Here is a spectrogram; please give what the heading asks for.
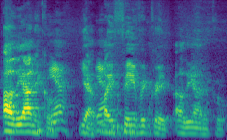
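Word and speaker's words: Aglianico: Yeah, so that's the Boca Alianico di Lupo and too. My favorite grape. Wait, you need to. So the G is silent, right? So Alianico. Alianico.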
